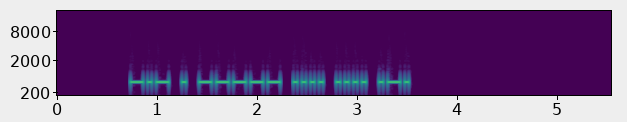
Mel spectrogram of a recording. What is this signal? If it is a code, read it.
Morse code, heard as a keyed tone, about 27 wpm, 700 Hz. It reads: KE0HHR
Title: USA Call Signs - 6 Characters - Repeated 3x - 28wpm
